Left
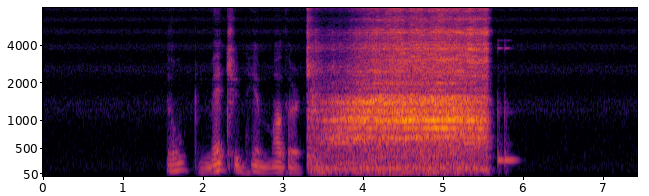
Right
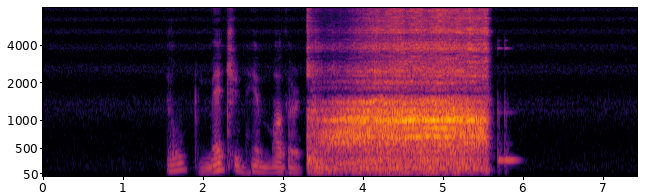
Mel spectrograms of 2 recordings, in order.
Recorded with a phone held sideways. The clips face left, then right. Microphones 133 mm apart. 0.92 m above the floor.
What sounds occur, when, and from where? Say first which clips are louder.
1.5 s a man speaking: left 2 dB; 10° left (ahead or behind), 1.0 m
3.3 s a sliding door: right 7 dB; 40° right (ahead or behind), 0.6 m
5.7 s a ringtone: right 1 dB; centre (ahead or behind), 1.6 m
